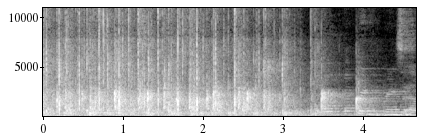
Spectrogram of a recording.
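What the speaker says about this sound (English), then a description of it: "Let's give them all another round of applause." An audience at a society meeting applauds in a brief burst of dense clapping that fades out after a few seconds into quieter room sound.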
